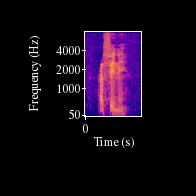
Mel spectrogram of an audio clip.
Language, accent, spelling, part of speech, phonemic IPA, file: French, France, affener, verb, /af.ne/, LL-Q150 (fra)-affener.wav
- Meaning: to graze, pasture cattle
